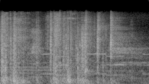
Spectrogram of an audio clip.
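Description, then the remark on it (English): A heavy car door slams with a solid thunk on a man's blackjack during a fight beside the car, followed by a few more dull knocks and bumps in quick succession, with no one speaking. “Managed to half Nelson and let the car door workers my blackjack.”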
